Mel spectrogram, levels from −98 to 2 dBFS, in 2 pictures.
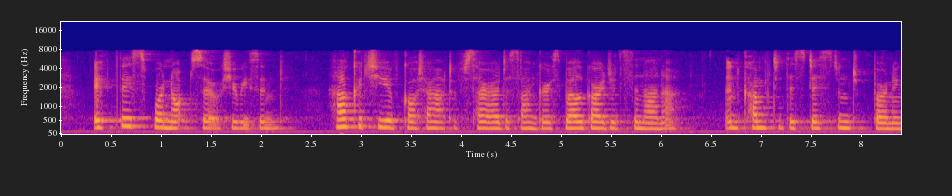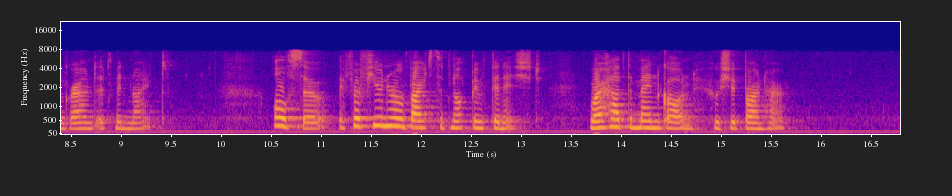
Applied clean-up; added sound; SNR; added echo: none; none; none; none.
